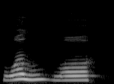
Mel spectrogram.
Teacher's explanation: so this lam is heavy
